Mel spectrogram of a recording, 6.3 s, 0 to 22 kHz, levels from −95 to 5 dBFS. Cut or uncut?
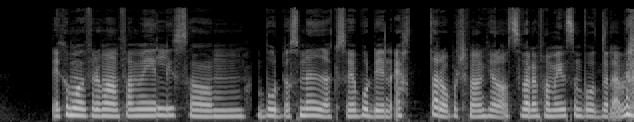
cut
